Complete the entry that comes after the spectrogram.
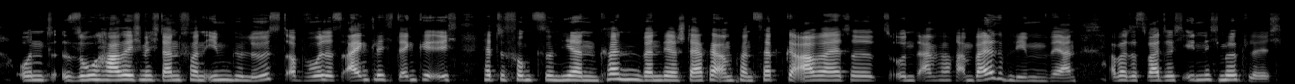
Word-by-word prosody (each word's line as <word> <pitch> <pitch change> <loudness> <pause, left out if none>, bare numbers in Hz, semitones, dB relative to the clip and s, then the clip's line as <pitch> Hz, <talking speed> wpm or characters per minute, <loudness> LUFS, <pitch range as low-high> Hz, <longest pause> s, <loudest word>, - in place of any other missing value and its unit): Und 200 +1 -5
so 200 +4 +1
habe 205 +1 +8
ich 215 0 +2
mich 210 -1 -3
dann 200 0 +2
von 200 -1 -2
ihm 205 +2 -3
gelöst, 200 +4 -5
obwohl 195 +1 -1
es 200 -1 -1
eigentlich, 215 +1 +2
denke 205 - -2
ich, 405 0 -1 0.2
hätte 215 -1 -2
funktionieren 200 -2 0
können, 225 -1 +2
wenn 190 0 +2
wir 190 -1 +3
stärker 190 +2 +3
am 185 +1 -3
Konzept 210 +3 -3
gearbeitet 195 -1 +2
und 190 0 -9
einfach 190 +1 -5
am 190 - -6
Ball 270 +9 +4
geblieben 175 -7 -10
wären. 160 +1 -2 0.3
Aber 200 +4 -2
das 195 0 -8
war 190 +1 +3
durch 195 +1 -6
ihn 210 0 -8
nicht 215 -1 -7
möglich. 205 -11 -4
200 Hz, 165 wpm, -24 LUFS, 190-210 Hz, 0.3 s, habe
